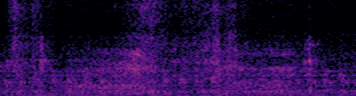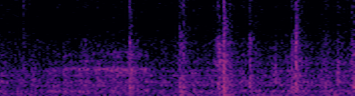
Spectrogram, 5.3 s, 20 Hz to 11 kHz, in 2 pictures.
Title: washing machine beko WMY81283LMB2 Extremely unbalanced spin on service mode with clicking noise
